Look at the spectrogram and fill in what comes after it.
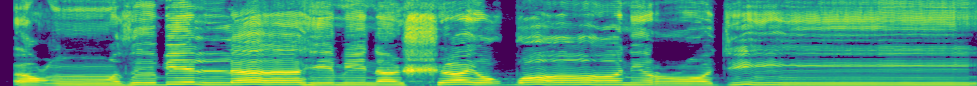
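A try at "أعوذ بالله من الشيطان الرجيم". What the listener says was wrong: Ini banyak terjadi di antara kita kalau bilang sya dimajuin bibirnya. Minasya, salah, keliru. Kalau sya itu tidak maju bibir, jangan minasya.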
